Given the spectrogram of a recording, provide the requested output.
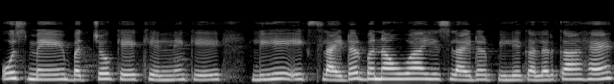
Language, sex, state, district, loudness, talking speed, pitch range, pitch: Hindi, female, Uttar Pradesh, Jalaun, -16 LUFS, 165 wpm, 220-250 Hz, 235 Hz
